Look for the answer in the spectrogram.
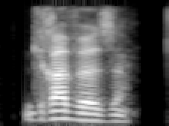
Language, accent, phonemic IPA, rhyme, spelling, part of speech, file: French, France, /ɡʁa.vøz/, -øz, graveuse, noun, LL-Q150 (fra)-graveuse.wav
- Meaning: female equivalent of graveur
